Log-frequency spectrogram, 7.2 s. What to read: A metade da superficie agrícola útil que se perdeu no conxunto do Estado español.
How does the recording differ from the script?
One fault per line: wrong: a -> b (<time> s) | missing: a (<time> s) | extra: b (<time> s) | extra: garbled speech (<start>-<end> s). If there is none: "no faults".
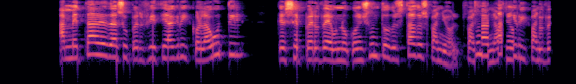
extra: garbled speech (5.8-6.9 s)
